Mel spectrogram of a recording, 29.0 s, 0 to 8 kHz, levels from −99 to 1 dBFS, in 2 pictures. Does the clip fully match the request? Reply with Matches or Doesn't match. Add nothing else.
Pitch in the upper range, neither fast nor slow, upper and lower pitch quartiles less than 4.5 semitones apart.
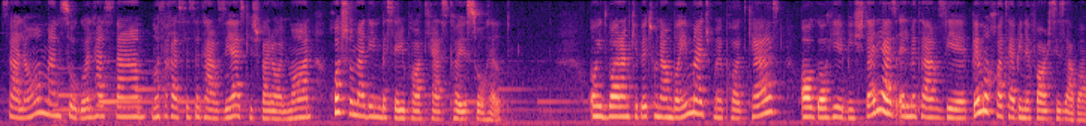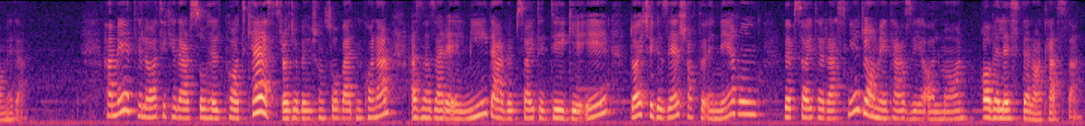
Matches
